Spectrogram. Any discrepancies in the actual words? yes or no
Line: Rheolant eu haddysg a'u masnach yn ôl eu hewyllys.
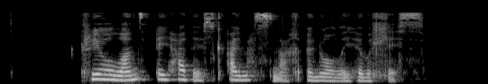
no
